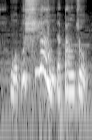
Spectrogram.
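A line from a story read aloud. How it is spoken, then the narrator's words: Loud yelling. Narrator (Chinese): 沙琪大声的吼着说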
